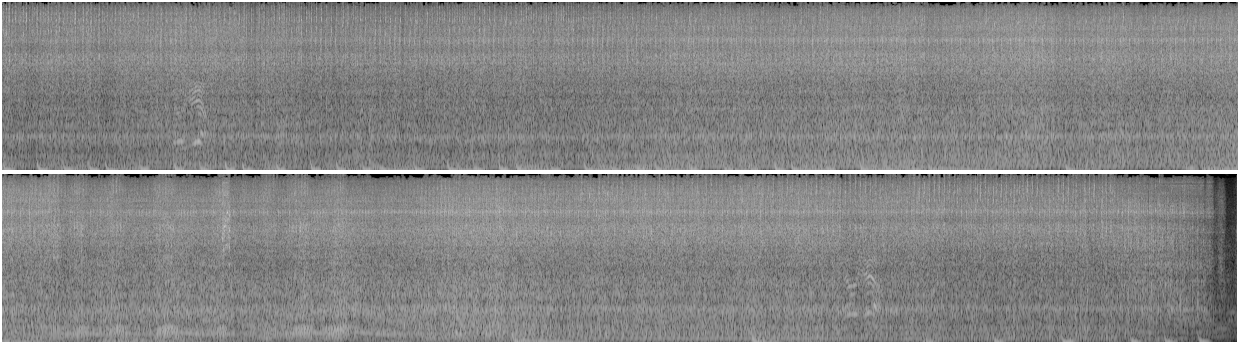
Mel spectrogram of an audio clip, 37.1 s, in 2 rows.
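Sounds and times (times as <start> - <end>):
air-cooled engine running: 0.0 - 37.0.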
